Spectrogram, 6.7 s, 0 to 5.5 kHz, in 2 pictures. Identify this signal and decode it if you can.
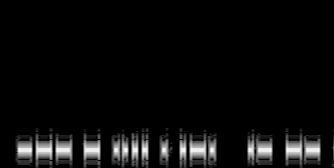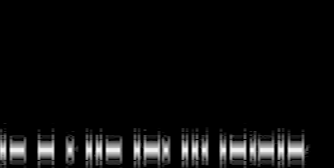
Morse code, heard as a keyed tone, about 25 wpm, 600 Hz. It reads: OTHER AMATEURS.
